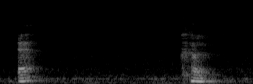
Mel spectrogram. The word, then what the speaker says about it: echo: So we say e-ko, k-o, ko, e-ko, echo.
